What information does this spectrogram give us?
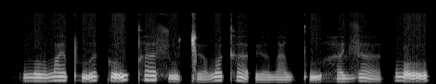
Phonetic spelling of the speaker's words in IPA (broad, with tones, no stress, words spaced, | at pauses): lˠu˨lˠɛ˧pʰṵ˧ə̯ko̰˦w kʰɐ˦sṵ˧ ǀʏ˨ lˠʏ˦kʰɐ˦˨ʔʏ˨ə̯wa˨w kʼṵ˧ hɐ˧lʲzɐ˦˨ | lˠo̰˦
